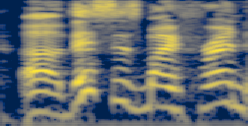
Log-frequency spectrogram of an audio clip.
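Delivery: high, bright host voice; Volo introducing. Acted. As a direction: present the big man proudly.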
